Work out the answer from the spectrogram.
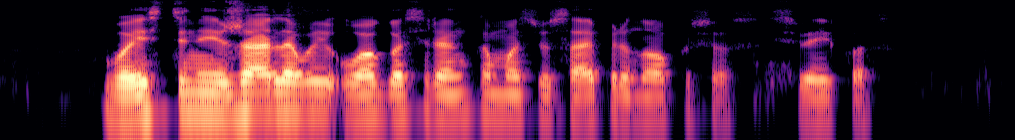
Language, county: Lithuanian, Kaunas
